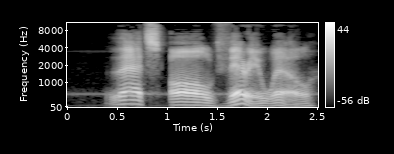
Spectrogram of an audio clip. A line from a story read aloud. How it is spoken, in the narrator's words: grumbled Summerlee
